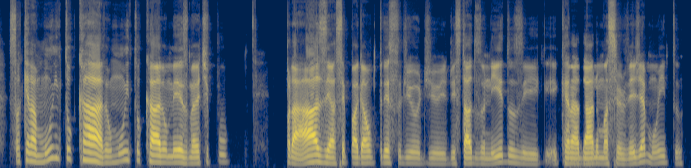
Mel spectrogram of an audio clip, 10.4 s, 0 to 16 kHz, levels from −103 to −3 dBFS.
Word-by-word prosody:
só 150 - -7
que 180 - -4
era 165 -2 +3
muito 215 +8 -9
caro, 170 -9 +5
muito 175 +5 -11
caro 145 -3 +4
mesmo 135 -3 -2
era, 125 - 0
tipo, 150 +2 -12 0.9
pra - - +3
Ásia 140 -4 +6
você 115 - -4
pagar 125 -1 -1
um 130 - -6
preço 130 -1 -7
de 125 0 -11
u 120 -1 -9
de 110 0 -13
de 115 +2 -13
Estados 115 -1 -1
Unidos 130 +3 -7
e 110 -3 -11
e - - -15
Canadá 115 -1 +1
numa 120 -1 -5
cerveja 115 +6 -4
é - - -2
muito. 135 -1 -14
130 Hz, 170 wpm, -21 LUFS, 115-145 Hz, 0.9 s, Ásia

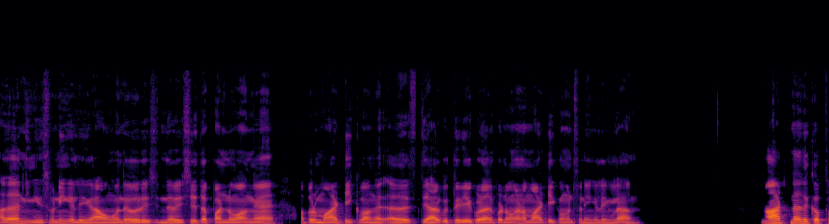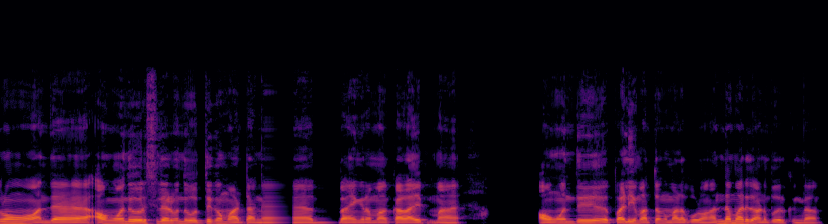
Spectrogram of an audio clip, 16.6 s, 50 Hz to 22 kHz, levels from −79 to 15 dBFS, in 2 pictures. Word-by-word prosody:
அதா 140 +3 +4
நீங்க 135 -1 -4
சொன்னீங்க 140 0 -4
இல்லயா! 120 -1 -1
அவுங்க 120 +1 -1
வந்து 140 +1 -1
ஒரு 130 - +1 0.2
இந்த 120 -1 -2
விஷயத்த 140 +3 -2
பண்ணுவாங்க, 130 0 -1 0.4
அப்புறம் 130 -1 -1
மாட்டிக்குவாங்க. 130 -3 -1
அதாவது 125 +1 -1
யாருக்கும் 130 +2 0
தெரியக்கூடாதுன்னு 130 0 +1
பண்ணுவாங்க. 125 +3 -2
ஆனா, 130 -2 -3
மாட்டிக்குவாங்கன்னு 125 -1 -5
சொன்னீங்க 110 0 -6
இல்லேங்களா! 110 +4 -2 1.4
மாட்னதுக்கு 195 -3 +5
அப்புறம் 185 +1 +1 0.2
அந்த 140 +2 -1 0.4
அவுங்க 150 +1 +4
வந்து 165 +2 +3
ஒரு 160 - +2
சிலர் 160 -2 +1
வந்து 155 -1 -1
ஒத்துக்க 155 +3 -1
மாட்டாங்க. 125 -2 0 0.8
பயங்கரமா 135 +1 0
கலாய்ப் 125 +1 +3 0.2
அ - - -1 1.0
அவுங்க 135 +2 +2
வந்து 150 +2 -2 0.3
பலிய 155 +3 +4
மத்தவங்க 140 +1 -2
மேல 135 - +2
போடுவாங்க. 125 0 -1
அந்தமாரி 190 -1 +3
எதா - - +3
அனுபவம் 130 -2 -2
இருக்குங்களா? 110 -1 -5
130 Hz, 155 wpm, -21 LUFS, 125-145 Hz, 1.4 s, மாட்னதுக்கு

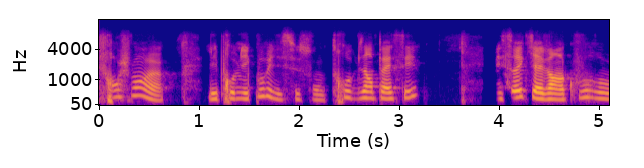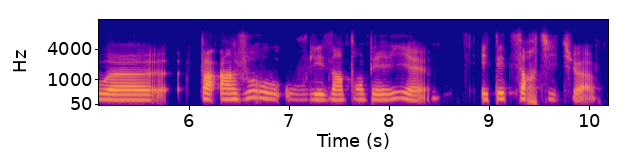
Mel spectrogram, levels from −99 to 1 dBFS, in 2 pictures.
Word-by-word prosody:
franchement, 280 +2 -2
heu, 160 -4 -1 0.5
les 190 +2 -1
premiers 200 +1 -1
cours, 275 +5 -5
ils 190 -8 -5
se 180 - -10
sont 170 -2 -12
trop 235 - -4
bien 215 +1 +1
passés. 215 +6 0 0.8
Et 195 - -10
c'est 230 - +1
vrai 240 - +8
qu'il 235 -3 +4
y - - +10
avait 190 - +3
un 180 -2 +8
cours 230 +3 -7
où, 185 -3 +1
heu, 165 - +3 0.3
enfin, - - +6
un 185 0 +4
jour 225 +5 -5
où 190 -5 -3
où 170 -1 -16
les 175 0 -3
intempéries, 175 +3 -3
heu, 155 - -3 0.6
étaient 195 +2 0
de 195 - -31
sorties, 190 -3 -1
tu - - -8
vois? - - -2
190 Hz, 200 wpm, -27 LUFS, 175-220 Hz, 0.8 s, y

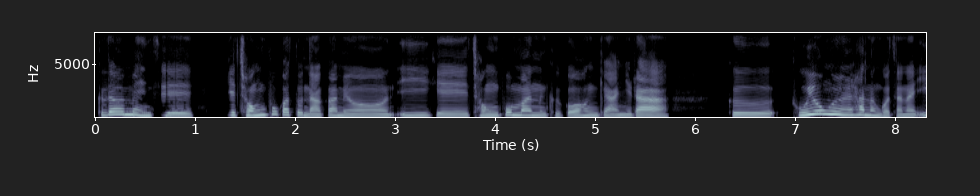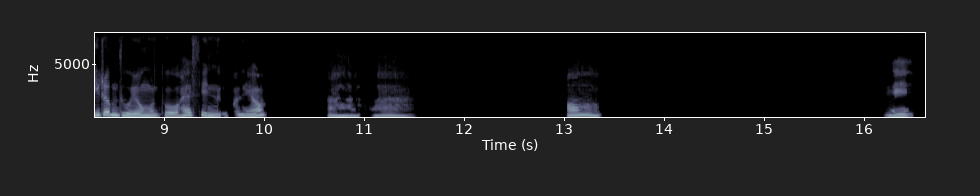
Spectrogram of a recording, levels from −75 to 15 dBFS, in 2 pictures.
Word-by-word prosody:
그다음에 275 0 +4
인제 210 0 -1 0.3
이게 240 0 -2
정보가 250 +5 +2
또 245 -3 -3
나가면 175 -1 -1
이게 200 -1 -3
정보만 205 +1 0
그거 180 +1 -2
한 200 -1 -2
게 195 - -5
아니라 155 +1 +3 0.6
그 220 -3 0 0.2
도용을 285 -1 +7
하는 240 -5 +3
거잖아요. 155 +2 -3
이름 250 +2 +1
도용도 190 -6 -2
할 235 +7 -2
수 240 - -7
있는 190 -5 -3
거네요? 150 - -3 0.6
아. 190 -1 -10 1.5
아. 235 -4 -3 2.8
네. 175 -8 -6
200 Hz, 190 characters per minute, -20 LUFS, 185-235 Hz, 2.8 s, 도용을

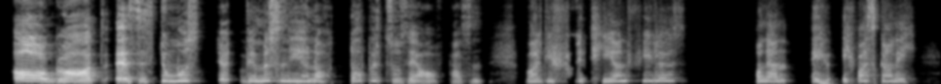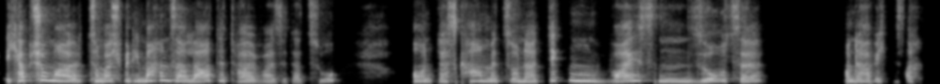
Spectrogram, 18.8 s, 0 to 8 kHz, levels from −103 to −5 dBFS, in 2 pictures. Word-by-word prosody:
Oh 270 -3 +10
Gott, 220 -8 +6
es 240 0 +5
ist 245 +2 -5
du 275 - +5
musst 280 +1 +4
äh, - - -6
wir 250 +5 -1
müssen 280 +1 +3
hier 255 -1 +4
noch 235 -1 -2 0.2
doppelt 285 +3 -6
so 190 - -10
sehr 160 -2 -8
aufpassen, 165 0 -14 0.4
weil 225 +1 -3
die 230 0 -6
frittieren 255 +2 -4
vieles 280 0 -6 0.7
und 235 +1 -1
dann 230 -3 -3 0.2
ich 230 0 -6
ich 240 +1 -7
weiß 265 0 -2
gar 260 -1 -2
nicht 245 0 -5 0.3
ich - - -8
habe 330 +1 -1
schon 360 -2 +1
mal 250 -5 +1
zum 260 -2 -1
Beispiel, 270 +1 -3
die 260 - -4
machen 310 +6 0
Salate 265 +3 -3
teilweise 175 -6 -10
dazu. 185 - -15 0.7
Und 240 0 -5
das 235 +1 -7
kam 265 0 -3
mit 250 0 -5
so 235 -1 -6
'ner 220 -2 -3
dicken 285 - -1
weißen 250 -2 -3
Soße. 250 +4 -5 0.8
Und 235 +1 -3
da 240 - -3
habe 240 0 -7
ich 240 +1 -16
gesagt:„“ 245 +3 -14
250 Hz, 165 wpm, -23 LUFS, 225-275 Hz, 0.8 s, Oh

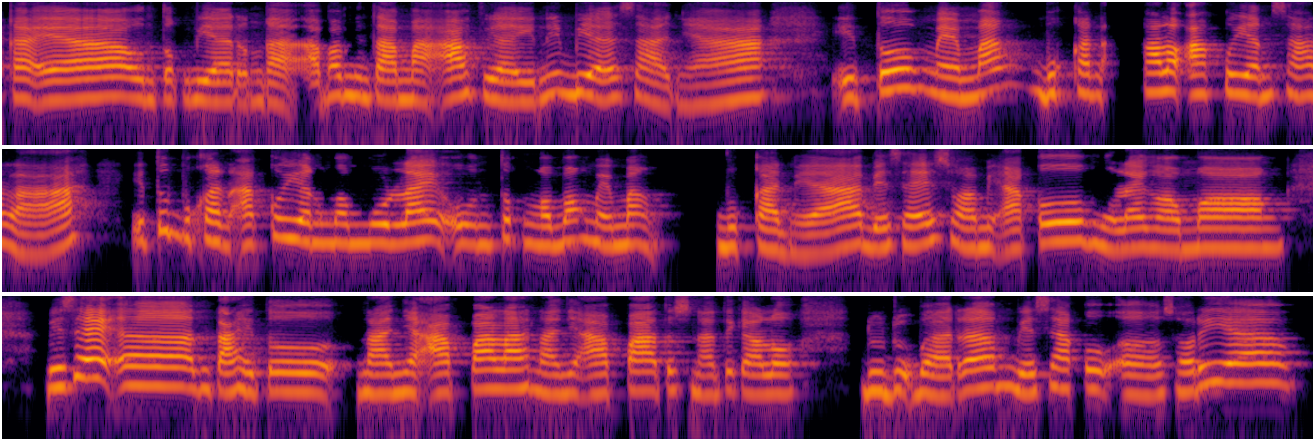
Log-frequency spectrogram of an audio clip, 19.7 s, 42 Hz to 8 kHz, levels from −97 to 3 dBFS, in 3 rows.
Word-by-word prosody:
Kak, 240 -1 0
ya, 225 +2 +4 0.2
untuk 225 -2 -5
biar 210 -2 -1
enggak 200 -1 -2
apa 205 +6 0
minta 235 -4 0
maaf 245 +3 +2
ya 225 -4 0
ini 225 +8 -5
biasanya, 230 -3 -1 0.3
itu 245 +6 +1 0.2
memang 285 +9 0
bukan 280 0 -3 0.2
kalau 295 +1 +5
aku 275 +1 +3
yang 265 -2 0
salah, 250 -10 -1 0.2
itu - - -7
bukan 285 -4 0
aku 245 +6 -2
yang 275 -3 0
memulai 255 +2 0
untuk 250 +2 -6
ngomong 275 +5 -2
memang 240 +1 -3 0.3
bukan 220 -3 -2
ya 200 +7 +1
biasanya 230 +3 -1
suami 220 -7 -4
aku 260 +8 +1
mulai 215 -2 -3
ngomong. 215 +1 +1 0.4
Misalnya 285 +8 +1 0.2
e 305 - +2 0.3
entah 250 -3 +2
itu 240 +1 -4 0.4
nanya 225 +1 -1
apa 250 +3 +4
lah 270 0 +5
nanya 225 -2 -2
apa 250 +2 +2
terus 250 0 -9
nanti 215 +3 -7
kalau 220 -1 0 0.4
duduk 240 -1 -4
bareng 255 +6 +1
biasa 260 +3 -2
aku 265 -1 -3
e 225 - -4 0.2
sorry 290 +8 -2
ya, 335 0 +2
240 Hz, 160 wpm, -24 LUFS, 220-270 Hz, 0.4 s, kalau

